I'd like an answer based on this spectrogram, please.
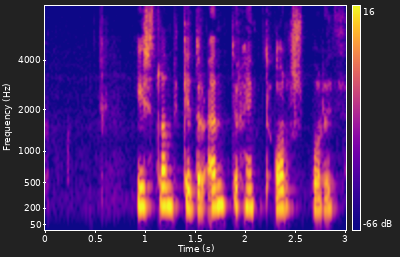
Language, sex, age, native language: Icelandic, female, 30-39, Icelandic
